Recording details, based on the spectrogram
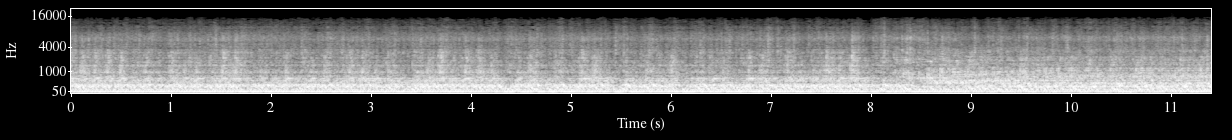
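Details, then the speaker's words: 2004 GMC Sierra with new Turbonetics 78/75 rear-mount turbo replacing a worn one that pushed oil past its seals, first start, idle only with intercooler piping disconnected: steady, even low rumble, no knocks, rattles or whistles; no oil leaks, sounds normal. "Fired up. Everything seems to be good so far. No oil leaks. Everything sounds normal, sounds quiet."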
